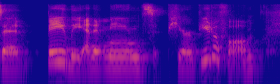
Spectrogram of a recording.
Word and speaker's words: Bai-li: he said to me your chinese name is bailey that's how you pronounce it in mandarin um but to keep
